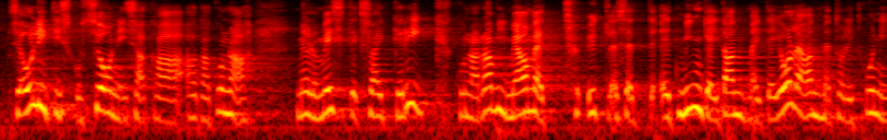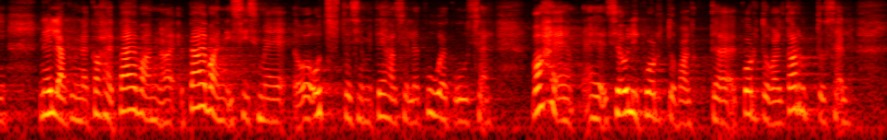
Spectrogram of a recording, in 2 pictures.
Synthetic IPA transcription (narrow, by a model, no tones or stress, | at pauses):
se̞o̞lʲit̪iskusːjo̞ːnʲisɑɡ̥ɑɑɡ̥ɑkunɑ | me̞olemːee̞sʲi̥t̪ːˑe̞ksvæjkːˑe̞ɾiːkːkunɑrɑvimiɑme̞t̪ːˑyt̪ˑle̞se̞t̪ːe̞t̪miŋɡ̥e̞jd̪ɑnd̪̥me̞jd̪̥e̞jo̞le̞ɑnd̪̥me̞t̪ːˑo̞lʲid̪̥kunʲine̞lʲjɑkymne̞kɑɦepæevɑnɑpæevɑnisisme̞o̞t̪su̥st̪ɑsʲime̞t̪e̞ɦɑse̞lːekuːe̞kuːse̞ | vɑhe̞se̞o̞lʲiko̞rd̪uvɑlt̪ko̞rd̪̥uvɑlt̪ɑrut̪ːˑuse̞l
